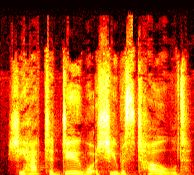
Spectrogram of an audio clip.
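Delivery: ordinary delivery, nothing marked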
